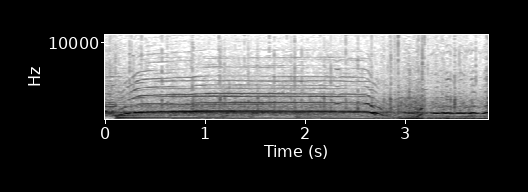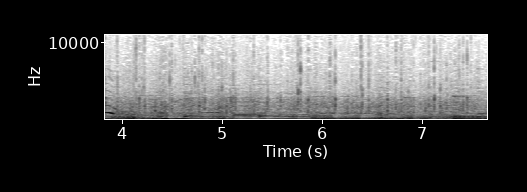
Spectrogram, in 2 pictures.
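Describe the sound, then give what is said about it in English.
An audience at a live feminist comedy show greets a comedian with applause and woo-hoo cheers. Steady, dense clapping runs throughout, and scattered whoops ride over the crowd. “Put your hands together and make enormous, wonderful, welcoming, woo-hooing noises for the excellent Bridget Christie!”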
